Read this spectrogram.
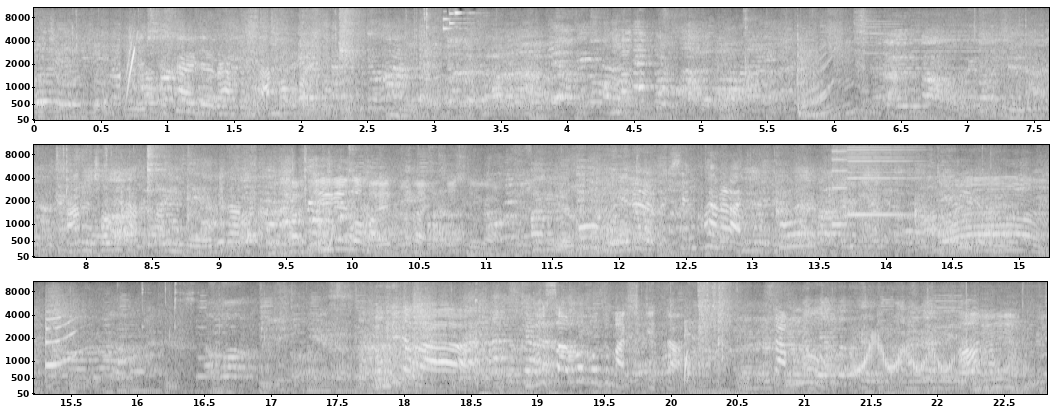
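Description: A second older woman answers and chats.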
